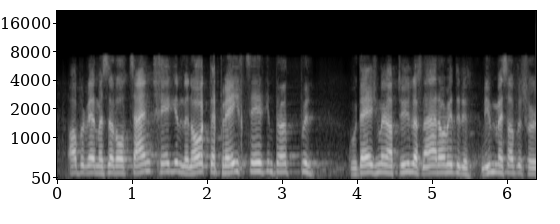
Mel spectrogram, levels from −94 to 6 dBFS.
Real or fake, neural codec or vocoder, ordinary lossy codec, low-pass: fake; codec, 16 kHz, 1 kbps, X-Codec, HuBERT features, trained on general audio; none; 7.2 kHz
